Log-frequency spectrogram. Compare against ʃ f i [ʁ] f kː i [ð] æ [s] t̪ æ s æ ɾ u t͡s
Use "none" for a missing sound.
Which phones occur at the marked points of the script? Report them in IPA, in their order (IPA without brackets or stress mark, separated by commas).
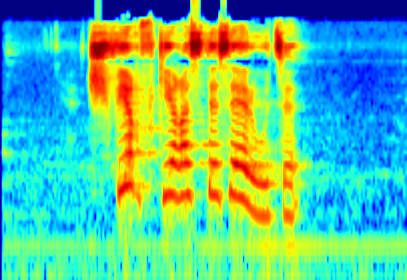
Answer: ʁ, ʁ, s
